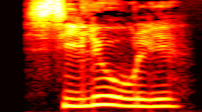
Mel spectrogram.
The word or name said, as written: sildeolie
